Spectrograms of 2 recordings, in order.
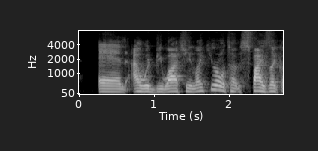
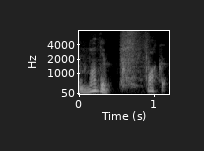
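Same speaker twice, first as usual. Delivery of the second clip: barely voiced motherfucker; muttered curse; 2 semitones lower, 15 dB quieter, slower than usual. Real, not acted. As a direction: curse it under your breath. Fails, curses quietly.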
